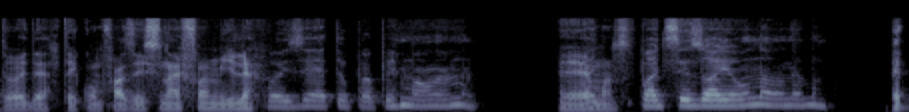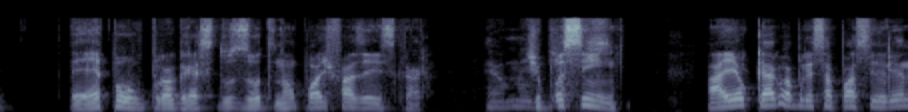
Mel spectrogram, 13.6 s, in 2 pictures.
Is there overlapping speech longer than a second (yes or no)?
no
